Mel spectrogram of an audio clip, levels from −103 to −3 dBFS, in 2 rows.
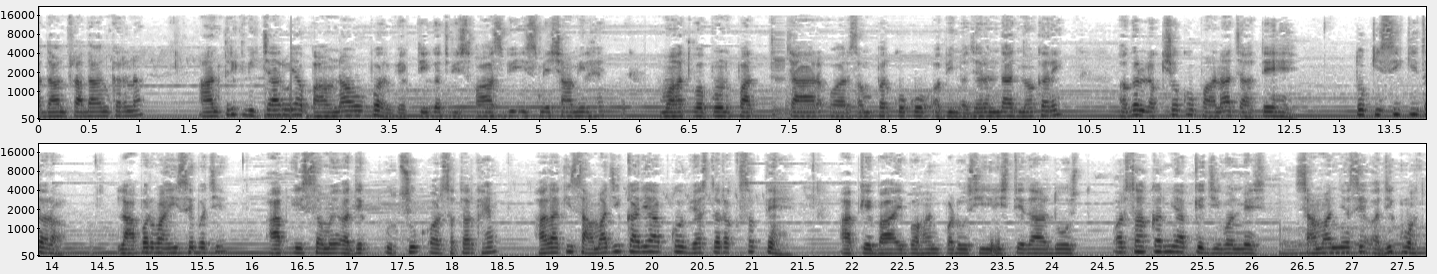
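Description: Jumps in the sound at 2.52 s and 3.68 s are likely dropped buffers (overrun): audio was overwritten before being read, so the two sides butt together. About 70 ms goes missing at 2.52 s and about 20 ms at 3.68 s. On a waveform each shows as a sharp discontinuity with no gap, and on a spectrogram as a thin vertical line.

From 5.83 to 5.86 s, 30 ms of lost LE Audio frames, consistent with 10 ms LC3 frames, turn tonal content into a brief noisy smear, because the decoder repeats the last spectrum with scrambled signs. The spectrogram shows harmonics dissolving into diffuse broadband energy.

A third jump at 6.06 s likely follows the same overrun pattern, this time skipping about 20 ms.

The longest LE Audio loss runs from 7.35 to 7.51 s: 130 ms lost over a 160 ms stretch, with one run of roughly 100 ms. That run fades toward silence, seen as an energy envelope decaying into a faint, blurred band.

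Shorter 30 ms smears recur at 14.38 to 14.41 s and 17.41 to 17.44 s. At 23.39 to 23.47 s, 50 ms of scattered losses over 80 ms, the longest run only about 20 ms, leave small grainy patches across the harmonics.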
